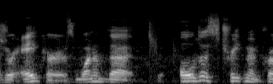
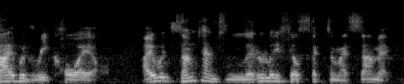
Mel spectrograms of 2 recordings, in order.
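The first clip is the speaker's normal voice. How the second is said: ordinary delivery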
